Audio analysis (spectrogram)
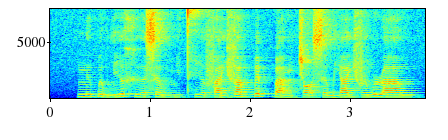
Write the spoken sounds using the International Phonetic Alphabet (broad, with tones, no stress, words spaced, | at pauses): nɨ˧˥ɓə˨˩wli˧˥ə̯ xɨ˨˩˦ə̯səː˨˩wŋi˨˩˦ t̪ʰi˨˩ə̯fa˨˩˦jva˧w ɓɛ˦˥p̚ ɓa˨˩˦ŋcɔ˨˩˦sə˨˩w ja˧jvə˧˥wɹaː˧w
